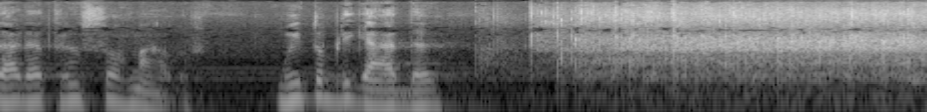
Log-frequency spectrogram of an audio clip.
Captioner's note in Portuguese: applause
